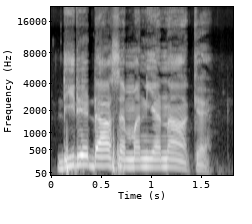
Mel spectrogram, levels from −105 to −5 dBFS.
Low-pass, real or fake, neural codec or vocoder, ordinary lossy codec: none; fake; vocoder, 44.1 kHz, 128 mel bands every 256 samples, BigVGAN v2; none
